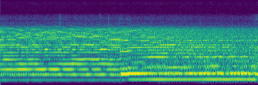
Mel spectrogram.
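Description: Electric guitar notes held with vibrato, the pitch bent back and forth: a sustained tone with slight wavering, then a second note struck partway through that rings on steadily, clear and alone.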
